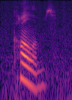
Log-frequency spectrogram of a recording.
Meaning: 1. plural of column 2. pattern which involves throwing props in the air alternately
- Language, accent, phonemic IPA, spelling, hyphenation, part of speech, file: English, US, /ˈkɑləmz/, columns, col‧umns, noun, En-us-columns.ogg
